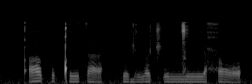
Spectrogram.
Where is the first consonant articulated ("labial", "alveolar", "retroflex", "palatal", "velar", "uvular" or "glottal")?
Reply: uvular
